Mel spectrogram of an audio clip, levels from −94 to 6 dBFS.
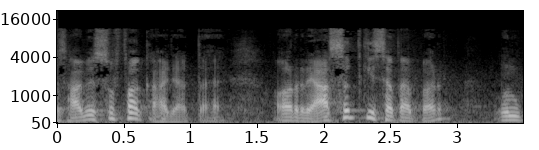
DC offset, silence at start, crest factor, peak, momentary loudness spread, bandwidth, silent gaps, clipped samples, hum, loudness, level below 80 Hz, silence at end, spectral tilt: under 0.1%; 0 s; 20 dB; -8 dBFS; 14 LU; 11.5 kHz; none; under 0.1%; none; -28 LUFS; -52 dBFS; 0 s; -5.5 dB/octave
